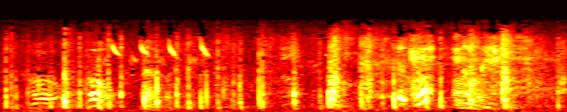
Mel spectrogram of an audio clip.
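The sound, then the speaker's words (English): A horse's hooves clop steadily at a walking pace down by a corral, a run of sharp knocks heard under people talking throughout. “Down by the corral there, isn't it? Oh, yeah. He's got a new horse.”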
